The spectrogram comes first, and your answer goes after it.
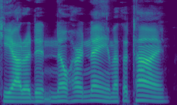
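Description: The pitch holds fairly even intonation. An unforced reading voice carries the text.

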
